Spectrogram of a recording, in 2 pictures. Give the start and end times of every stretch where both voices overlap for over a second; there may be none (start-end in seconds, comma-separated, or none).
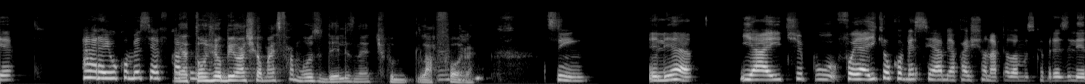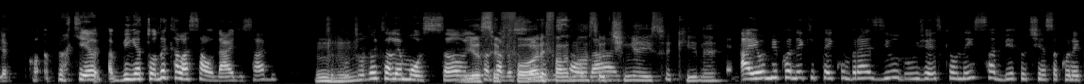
15.4-17.1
